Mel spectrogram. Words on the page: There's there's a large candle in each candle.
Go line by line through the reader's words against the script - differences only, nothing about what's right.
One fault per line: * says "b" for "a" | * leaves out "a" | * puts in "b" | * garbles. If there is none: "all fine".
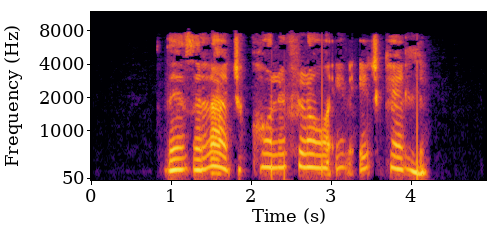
* leaves out "there's"
* says "cauliflower" for "candle"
